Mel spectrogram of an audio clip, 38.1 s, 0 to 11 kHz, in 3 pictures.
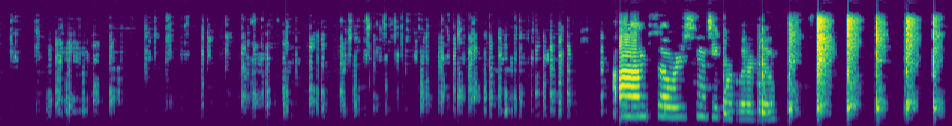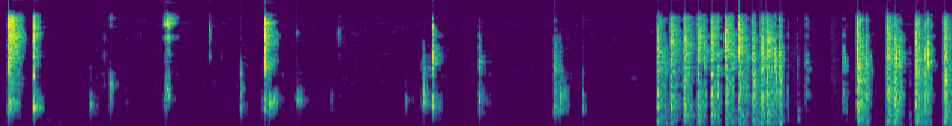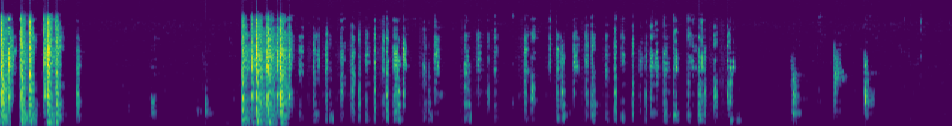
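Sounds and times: knocks on plastic glue bottle: 0:21.5 - 0:23.3.

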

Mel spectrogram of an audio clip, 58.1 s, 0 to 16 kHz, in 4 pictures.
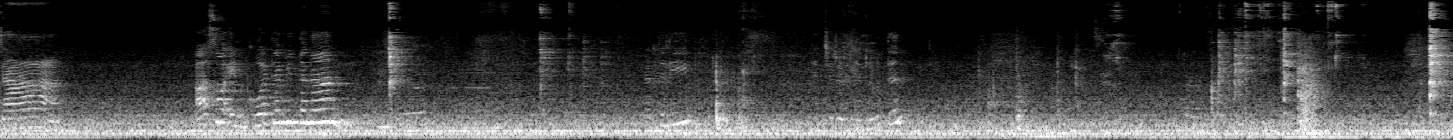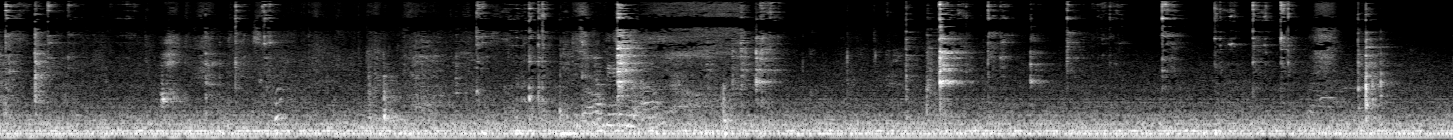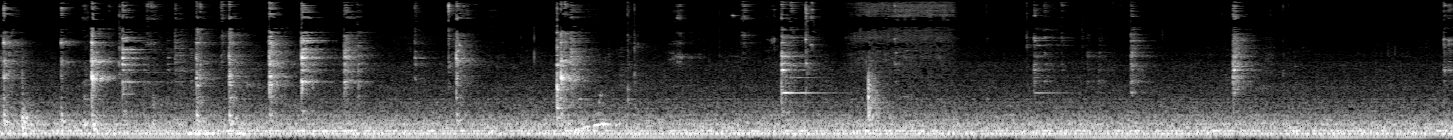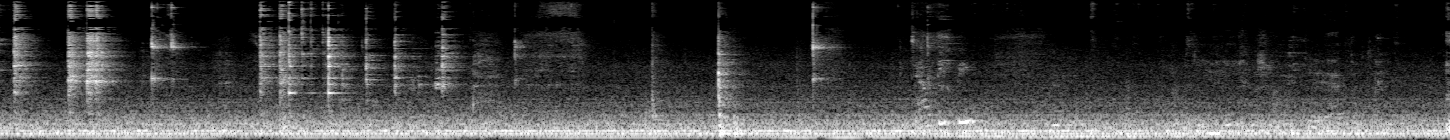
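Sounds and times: steady low hum: 0:00.0 - 0:58.0
cutlery clinking on plates: 0:34.6 - 0:38.2, 0:43.5 - 0:48.9.

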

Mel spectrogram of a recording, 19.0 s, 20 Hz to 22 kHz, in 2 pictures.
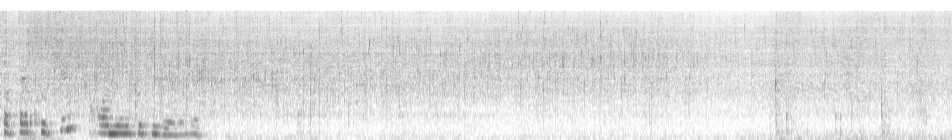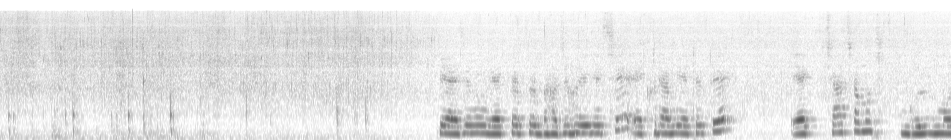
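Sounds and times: vegetables sizzling in hot oil: 0:00.0 - 0:19.0
stirring clicks and knocks: 0:07.7 - 0:12.2.

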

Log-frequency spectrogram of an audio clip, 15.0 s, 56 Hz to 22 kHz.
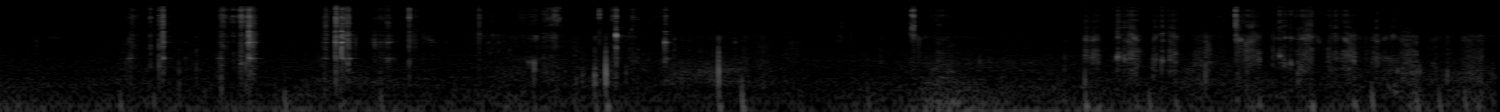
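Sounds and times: spoon scooping shaved ice: 0:01.3 - 0:04.3, 0:10.9 - 0:15.0
chewing ice: 0:10.9 - 0:15.0.

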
